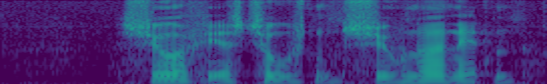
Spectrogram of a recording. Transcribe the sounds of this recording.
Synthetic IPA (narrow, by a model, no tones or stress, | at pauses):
syʊ̰ɒfiɐ̰st͡sʰṵːsn̩syʊ̰ɦunɐðˠɒ̽ne̝d̥n̩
